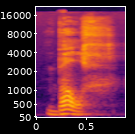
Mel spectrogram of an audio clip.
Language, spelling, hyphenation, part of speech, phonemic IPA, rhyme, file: Dutch, balg, balg, noun, /bɑlx/, -ɑlx, Nl-balg.ogg
- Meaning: 1. leather bag 2. bellows 3. fake bait for training birds 4. study skin (prepared corpse of a bird kept for the sake of scientific study) 5. cover for moving joints, as in articulated buses 6. belly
